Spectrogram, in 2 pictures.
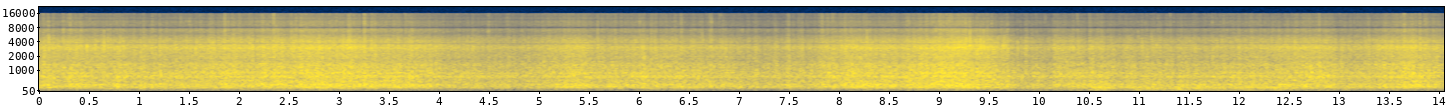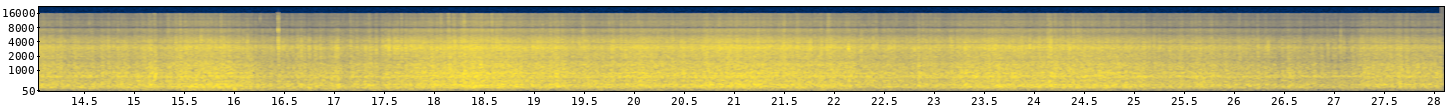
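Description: Rain falling on the roof and windows of a car, heard from inside the cabin: a steady hiss that swells and eases every few seconds.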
